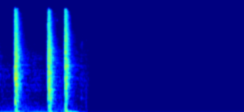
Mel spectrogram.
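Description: Three sharp clap sounds from the song's percussion in the first second, then dead silence as the track ends.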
